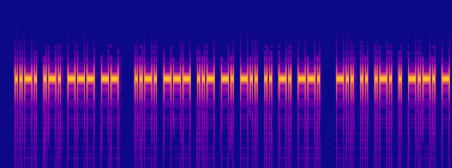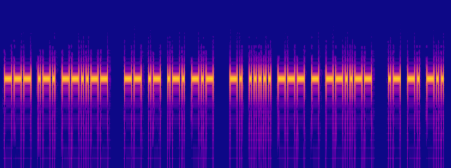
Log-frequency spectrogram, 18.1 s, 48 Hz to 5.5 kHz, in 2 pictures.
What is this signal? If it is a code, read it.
Morse code, heard as a keyed tone, about 25 wpm, 600 Hz. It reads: FROM FOUNDING DIRECTOR, MARK N5OT, AND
